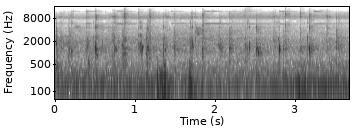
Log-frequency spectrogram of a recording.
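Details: Horse being ridden on an outing, hooves giving a quick run of sharp clip-clop beats, roughly three to four per second, with light background noise.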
